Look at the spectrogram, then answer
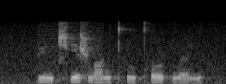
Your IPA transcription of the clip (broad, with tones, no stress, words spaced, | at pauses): py˥˩nt͡ɕʰi˥ʂwɑ˧˥ŋ t̪ʰu˨˩kʰo˥˩ʊ̯pwə˨˩˦n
